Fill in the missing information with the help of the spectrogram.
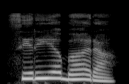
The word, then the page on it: ಸಿರಿಯಬಾರ: kannada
